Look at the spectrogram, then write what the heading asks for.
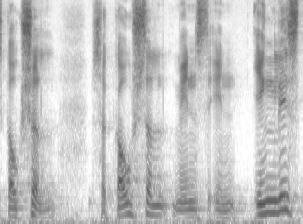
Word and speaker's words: Kaushal: And Kaushal in Hindi, this stands for Ka Uki Matra Sa La. This is how we pronounce this Kaushal.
